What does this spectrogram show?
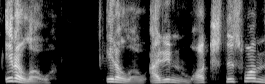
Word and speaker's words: Italo: know how to say his name, so it's Italo. I didn't watch this one. This one came out this morning or last night, and I didn't see it. So he calls himself Italo Brett Jr.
